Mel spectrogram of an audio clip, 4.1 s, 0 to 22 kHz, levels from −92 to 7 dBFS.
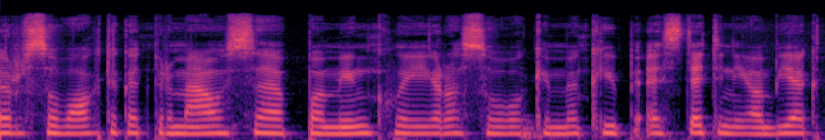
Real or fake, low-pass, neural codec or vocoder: real; 14.4 kHz; none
